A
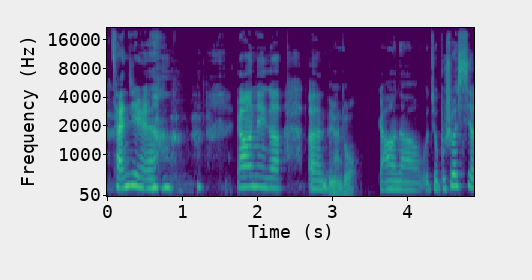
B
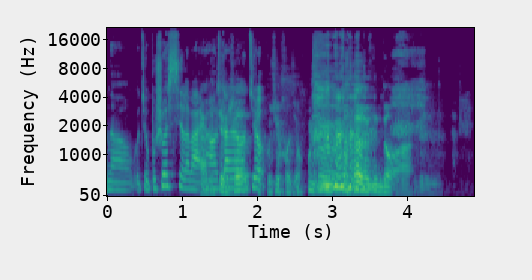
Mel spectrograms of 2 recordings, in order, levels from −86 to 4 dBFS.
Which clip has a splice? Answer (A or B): A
